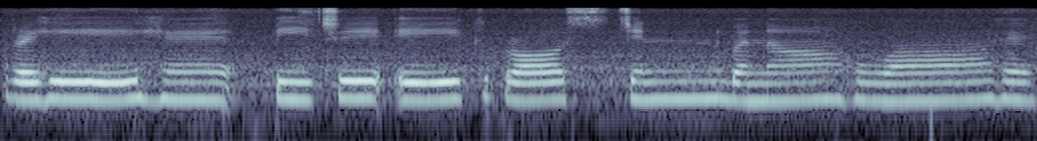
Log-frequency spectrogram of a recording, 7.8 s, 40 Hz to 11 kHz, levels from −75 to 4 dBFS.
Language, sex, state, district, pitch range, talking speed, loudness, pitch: Hindi, female, Madhya Pradesh, Umaria, 205-215 Hz, 70 wpm, -15 LUFS, 210 Hz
